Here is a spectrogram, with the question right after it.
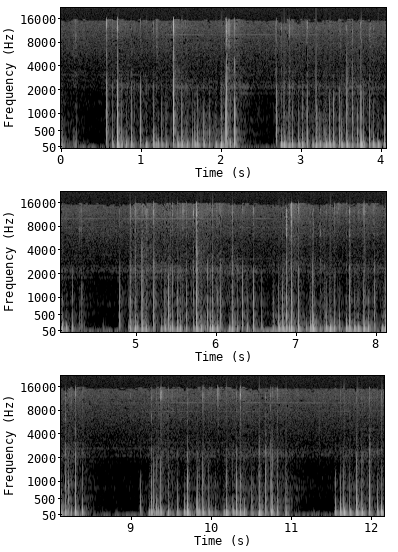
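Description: Cork is tapped rapidly with long fingernails in six quick bursts separated by short pauses. Each tap is a dull, low thud with almost no ring.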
